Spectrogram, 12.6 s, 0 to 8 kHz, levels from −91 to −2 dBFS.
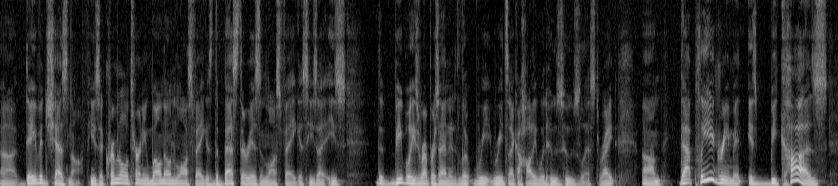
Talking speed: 190 wpm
